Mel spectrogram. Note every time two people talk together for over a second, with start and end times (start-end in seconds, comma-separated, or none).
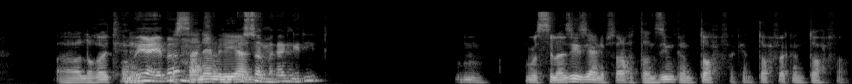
1.2-2.6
